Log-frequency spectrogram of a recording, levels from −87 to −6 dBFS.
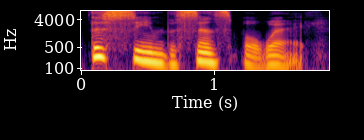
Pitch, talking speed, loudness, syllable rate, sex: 155 Hz, 160 wpm, -18 LUFS, 5.1 syllables/s, female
